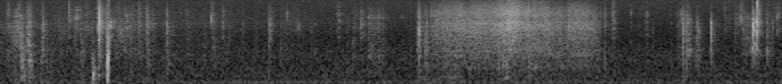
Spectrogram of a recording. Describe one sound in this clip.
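A cardboard box rustles as hands open it.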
